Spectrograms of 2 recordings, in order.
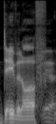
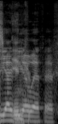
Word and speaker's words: Divoff: I don't know how to say it. – I kept saying David off, and that is Divoff. So yes. Divoff, I guess.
